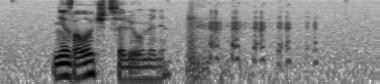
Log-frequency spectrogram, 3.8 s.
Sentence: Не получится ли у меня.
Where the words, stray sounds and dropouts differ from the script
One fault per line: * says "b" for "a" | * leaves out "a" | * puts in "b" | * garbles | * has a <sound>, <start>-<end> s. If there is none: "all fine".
* has a laugh, 1.9-3.2 s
